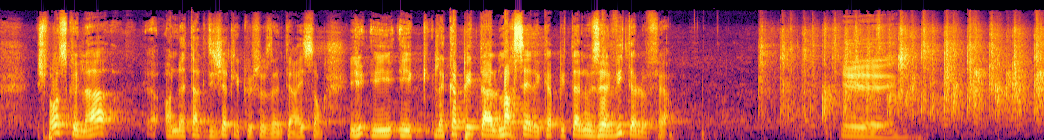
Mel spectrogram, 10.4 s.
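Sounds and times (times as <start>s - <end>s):
speech: 0.4s - 6.9s, 8.4s - 9.2s
audience applause: 7.6s - 10.4s.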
